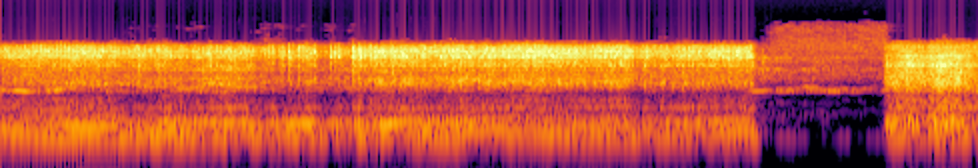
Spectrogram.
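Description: A propeller plane's engine drones loudly and steadily as the plane approaches and circles an airfield, continuous, briefly dropping away to a thinner hiss near the end before the roar returns.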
